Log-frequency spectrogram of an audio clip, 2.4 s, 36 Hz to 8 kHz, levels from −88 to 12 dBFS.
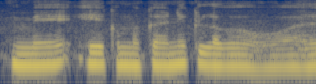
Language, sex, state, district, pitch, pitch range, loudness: Hindi, male, Uttar Pradesh, Shamli, 130 Hz, 120-135 Hz, -15 LUFS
